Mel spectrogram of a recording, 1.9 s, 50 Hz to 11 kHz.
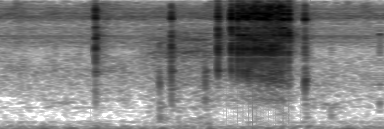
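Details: Dolphin 580 helical-gear ball-bearing spinning reel with anodized spool, fully reassembled after cleaning and lubrication, anti-reverse and override working: light crisp clicks and smooth gear whirr as it turns, no grinding or roughness; normal healthy reel rotation.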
